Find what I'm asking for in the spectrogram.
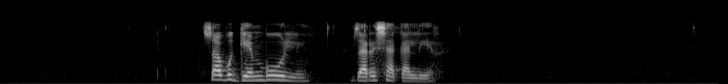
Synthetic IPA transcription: ʂaβuɡembuli | b͡ʐaɾiʃakaleːri

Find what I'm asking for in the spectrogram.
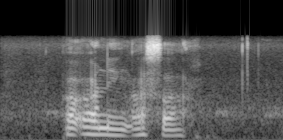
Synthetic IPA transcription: aʔaneŋ̩asa

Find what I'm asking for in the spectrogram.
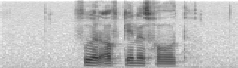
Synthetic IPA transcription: fuəɾɐ̰fkɛnəsχəɦɑːt

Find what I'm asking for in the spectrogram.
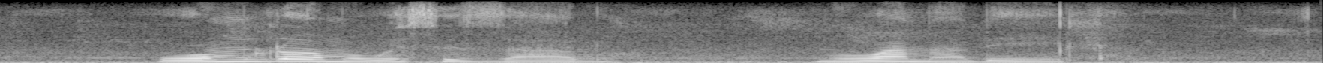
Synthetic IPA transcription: wom̩lɔmɔwesizalɔ | nɔwamaɓɛːla

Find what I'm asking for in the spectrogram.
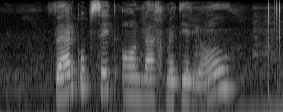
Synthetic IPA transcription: værkɔpsɛtʰɑːnlæχmətiɾiɑːlˠ

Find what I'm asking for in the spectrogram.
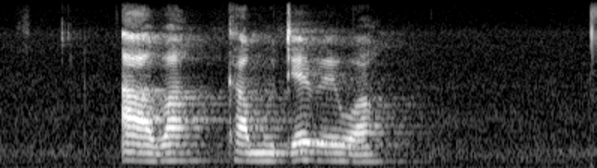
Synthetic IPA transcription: aβakʰamʊtʼɛbɛwa

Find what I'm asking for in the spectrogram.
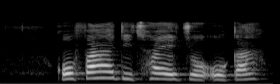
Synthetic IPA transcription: ɣʊfadit͡sʰwaet͡ʃʼɔʔʊkʼa

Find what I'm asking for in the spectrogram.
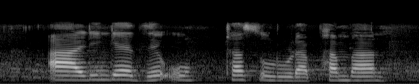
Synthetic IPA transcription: aɺiŋɡɛd͡zɛʔu | tʰasuɺuɺapʰambaːnɔ

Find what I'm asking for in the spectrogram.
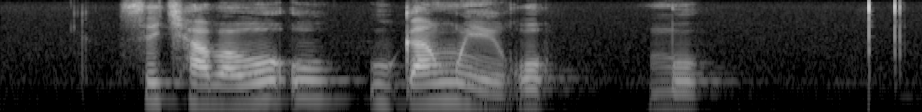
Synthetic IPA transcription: sɪt͡ʃʰaβaoʔʊukʼaŋwɛɣʊ | mo

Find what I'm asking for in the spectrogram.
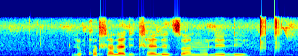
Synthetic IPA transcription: lɪq͡χʰʊɬʰaladit͡ɬʰaelet͡sʼwanɔlɪlɪ

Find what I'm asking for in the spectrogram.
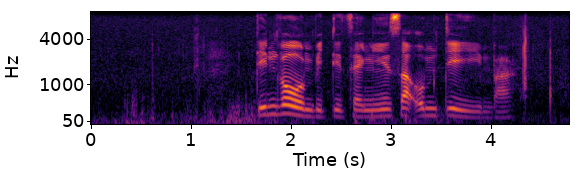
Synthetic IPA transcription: tʼint͡fʰʼombʱitʼit͡sʰeŋisaʔum̩tʼiːmbʱa

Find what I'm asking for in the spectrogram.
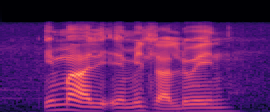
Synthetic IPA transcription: imaliʔemiɮalweːni

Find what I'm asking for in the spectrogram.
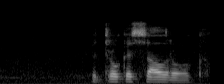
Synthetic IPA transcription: b̥ətrɔkəsɐlˠrɑːk

